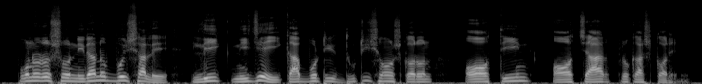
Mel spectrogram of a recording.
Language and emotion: Bengali, neutral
